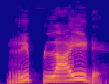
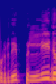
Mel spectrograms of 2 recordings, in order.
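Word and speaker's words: replied: सो लो Oliver asked ओलवर asked पीप रिप्लाईड क्या पढ़ेंगे इसको? रिप्लीड मत पढ़िएगा। आई ई है। तो इसका उच्चारण ई नहीं होगा क्योंकि लास्ट में यहां पे डी है।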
